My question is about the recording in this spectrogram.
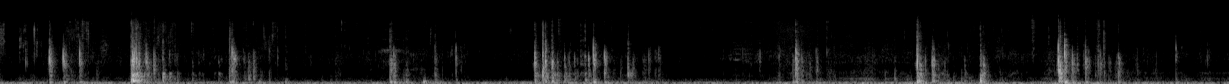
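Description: Irregular knocks and thumps, the loudest about a second in, over a steady low rumble.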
